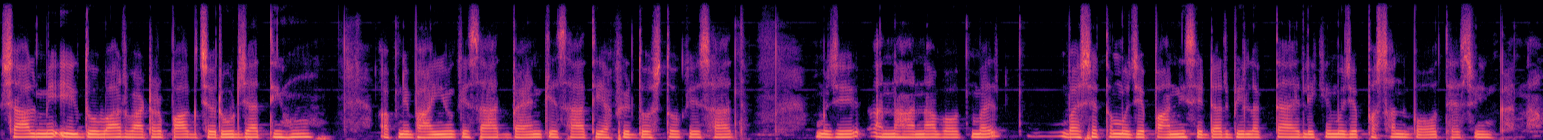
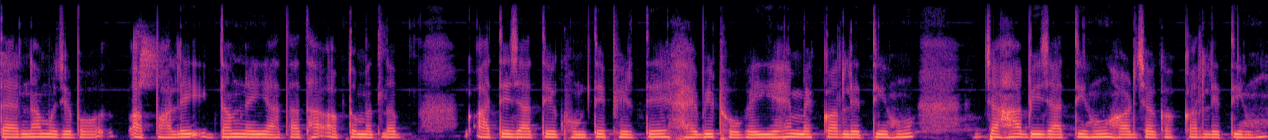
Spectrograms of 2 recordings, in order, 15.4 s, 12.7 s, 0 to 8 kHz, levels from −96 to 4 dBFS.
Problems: constant background noise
